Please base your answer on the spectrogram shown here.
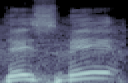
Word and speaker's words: Desme: Portuga, Desme is pronounced as De Sme, like De Wilder.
